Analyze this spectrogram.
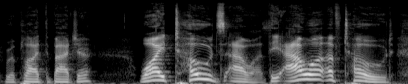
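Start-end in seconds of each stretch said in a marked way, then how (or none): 1.4-3.9 slow, loud, weighty pronouncement; grave declaration. Acted. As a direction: declare it slowly like a verdict. Badger declares Toad's reckoning.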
